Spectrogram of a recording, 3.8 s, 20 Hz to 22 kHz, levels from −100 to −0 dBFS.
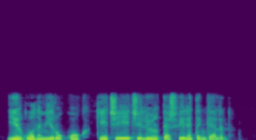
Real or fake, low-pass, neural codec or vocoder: real; 7.2 kHz; none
